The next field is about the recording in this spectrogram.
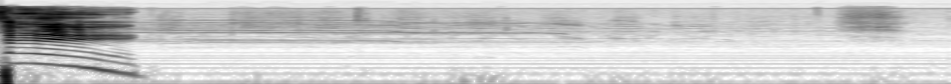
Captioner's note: people cheering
